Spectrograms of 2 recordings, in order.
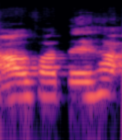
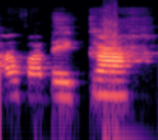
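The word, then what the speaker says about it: Al-Fatihah: I T gitu Buinnya belum Jowi aja baca Alfatihah Alfatikah protes kau memang itu boleh katanya Bu memang pelafalannya bisa macam-macam katanya waktu aku tanya siapa itu alfatihah alfatihah iya alfatikah kalau wong jawo kadang gitu itu ngomongnya.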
